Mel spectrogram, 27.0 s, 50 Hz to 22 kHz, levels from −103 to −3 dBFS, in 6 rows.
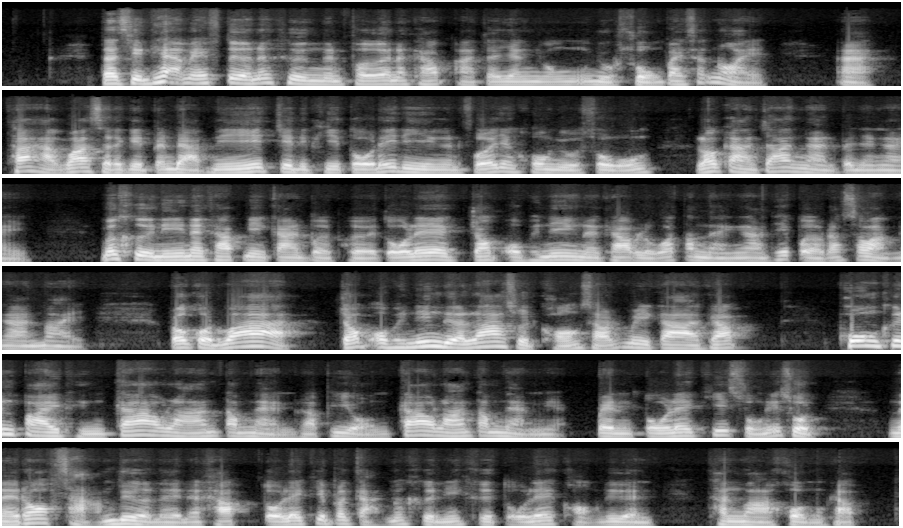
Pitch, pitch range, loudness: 115 Hz, 105-140 Hz, -19 LUFS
